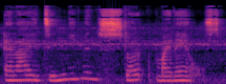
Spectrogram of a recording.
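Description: A woman's voice: fairly high pitch, measured pace, mellow, a little hiss or hum, poor audio. A tired young woman vlogging casually at home late at night, exasperated and dramatic, peppering her talk with "like". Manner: exasperated, dramatic, heavy use of "like". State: exhausted, tired. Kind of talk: casual day-in-my-life vlog.

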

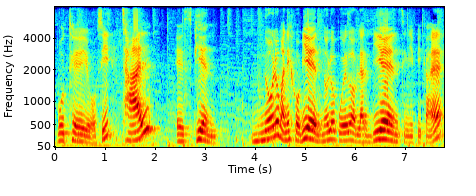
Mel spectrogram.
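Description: Woman w/ teaching korean, lowish voice, super expressive, faint music behind. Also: measured pace. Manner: animated, laughs often, asks "¿sí?" constantly. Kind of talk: lively online language lesson.

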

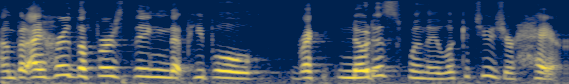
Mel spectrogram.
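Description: A woman's voice: on the high side, brisk, darkish tone. A woman in her forties giving a conversational conference keynote on a hall stage, with frequent ums and restarts and a self-deprecating humor. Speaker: keynote speaker.

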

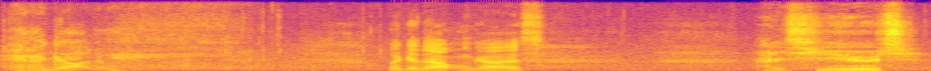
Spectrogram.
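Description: A young man, vlogging excitedly while fishing on a riverbank, talking to viewers and repeating his exclamations. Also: medium pitch, gravelly. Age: young adult. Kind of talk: casual outdoor fishing vlog. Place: riverbank outdoors. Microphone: on-camera mic and head-mounted camera. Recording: rushing river noise outdoors.

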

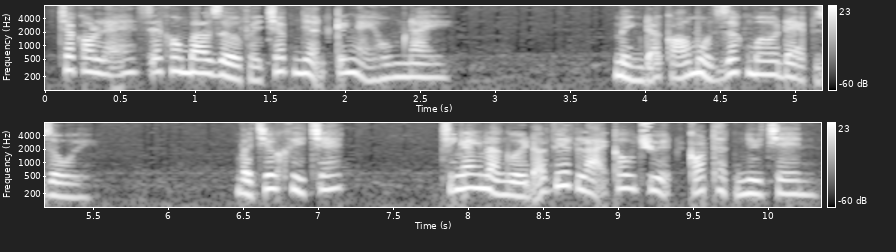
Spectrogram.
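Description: A woman storyteller reads ghost stories at an even, unhurried pace. Her voice sits at a middle pitch. It is recorded close and dry, with no echo at all. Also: husky. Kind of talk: horror story narration.

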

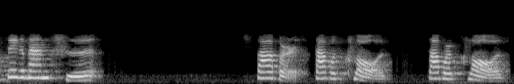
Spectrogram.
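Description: Woman teacher drilling english words online, thin phone-like sound, faint hiss behind. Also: medium pitch. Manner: patient, repeats words for students. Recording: tinny online call audio.

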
